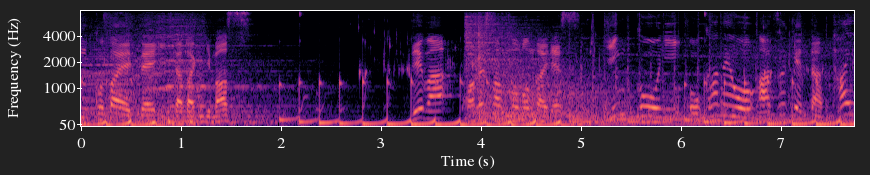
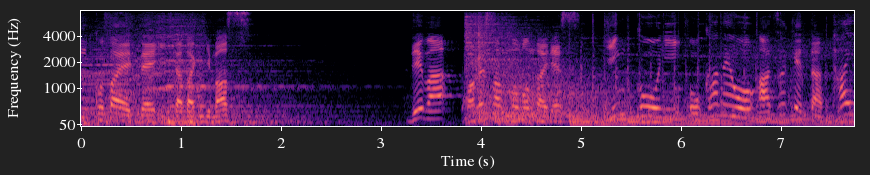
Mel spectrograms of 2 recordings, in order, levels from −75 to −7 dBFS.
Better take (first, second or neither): second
